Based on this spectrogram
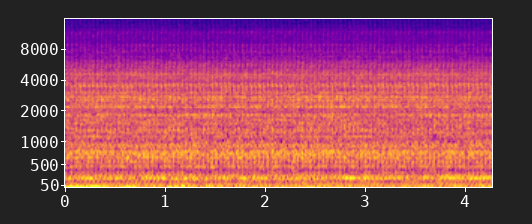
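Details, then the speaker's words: Mercury 5 hp four-stroke outboard idling steadily with even busy clatter, no misses, after a fuel pump replacement meant to cure loud ticking after submersion; the decibel meter showed a slight drop. Normal idle. "so i think that job is done as you can see it looked like it did drop it down some decibels"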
